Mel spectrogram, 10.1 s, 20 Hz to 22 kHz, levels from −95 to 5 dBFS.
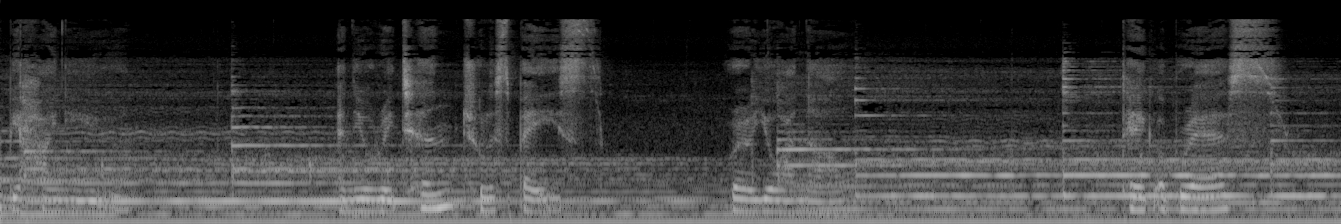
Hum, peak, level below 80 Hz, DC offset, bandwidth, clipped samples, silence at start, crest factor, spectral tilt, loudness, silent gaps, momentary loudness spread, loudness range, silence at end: none; -14 dBFS; -42 dBFS; under 0.1%; 16.5 kHz; under 0.1%; 0 s; 18 dB; -4.5 dB/octave; -32 LUFS; none; 8 LU; 3 LU; 0 s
